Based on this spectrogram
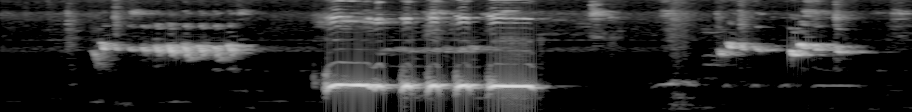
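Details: Bangkok-type zebra dove in loud, full-voiced song: a rapid bubbling series of about six low, resonant cooing notes lasting about a second, between thinner high trilled chirps from another small bird before and after.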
